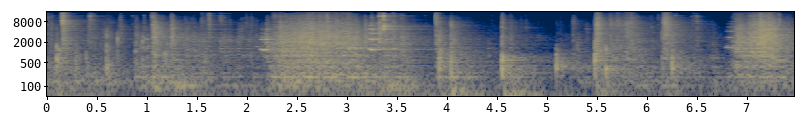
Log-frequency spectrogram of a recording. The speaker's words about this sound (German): Angeln kreischten, Riegel klirrten, dann war es still.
